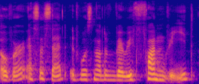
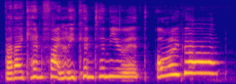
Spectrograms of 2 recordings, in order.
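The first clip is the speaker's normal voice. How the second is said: high, squealing thrill; excited; 9 semitones higher, 5 dB louder than usual. Real, not acted. Fan can finally continue a beloved series, squealing with excitement. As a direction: let it burst into a loud, high squeal. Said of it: "I'm so excited".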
